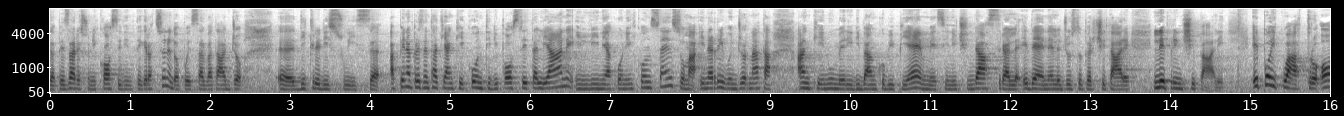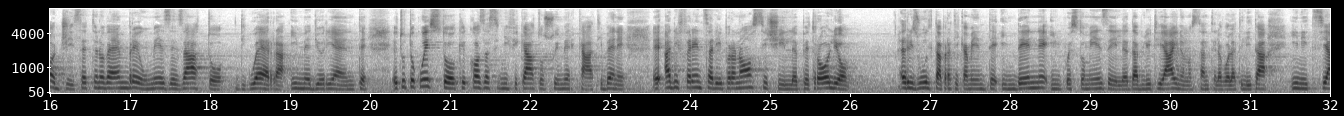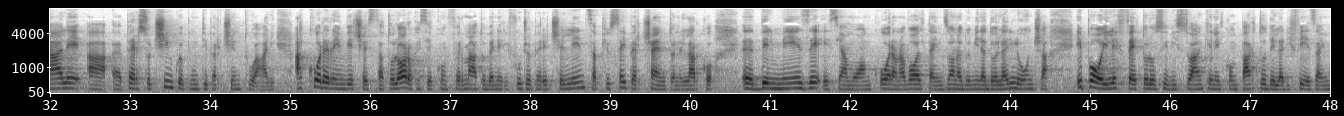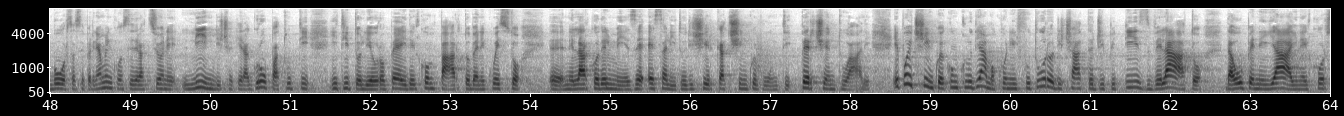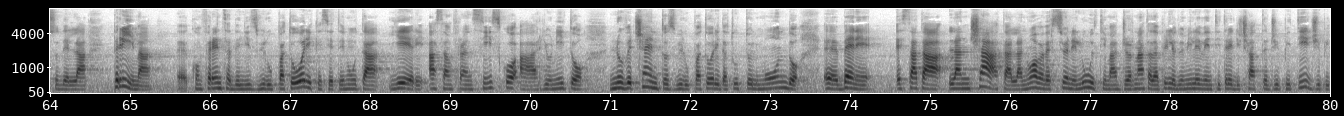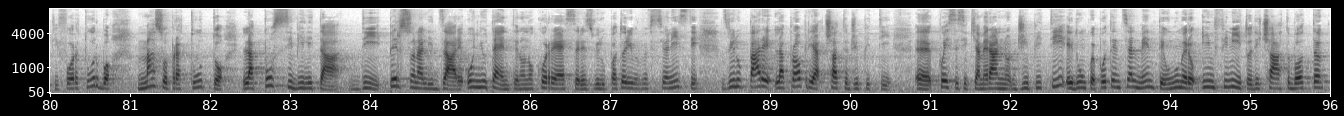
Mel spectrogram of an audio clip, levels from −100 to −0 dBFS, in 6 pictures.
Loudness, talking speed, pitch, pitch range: -26 LUFS, 155 wpm, 185 Hz, 170-210 Hz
